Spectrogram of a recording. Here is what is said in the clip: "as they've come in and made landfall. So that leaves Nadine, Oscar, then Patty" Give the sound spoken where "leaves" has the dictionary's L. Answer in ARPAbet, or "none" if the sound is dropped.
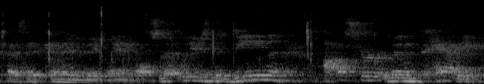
W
